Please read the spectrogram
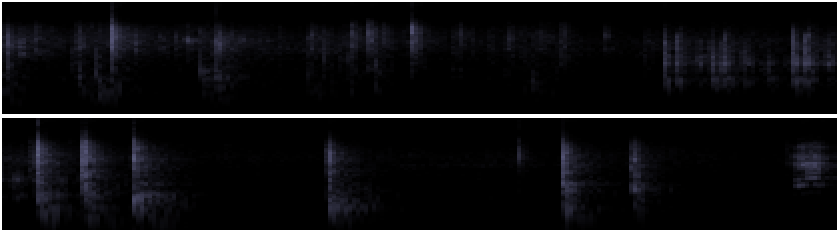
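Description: Knuckles tapping and knocking on a wall, irregular single knocks with a quick cluster in the middle, sounding the wall for a hollow spot.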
